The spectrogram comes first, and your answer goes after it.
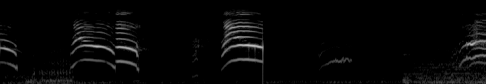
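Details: Kittens giving high, arched mews: a quick double call, then a single louder mew, a faint short squeak, and another mew starting at the end amid soft shuffling.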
